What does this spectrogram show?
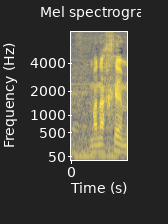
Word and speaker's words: Menachem: Menachem is the correct pronunciation. In Hebrew, CH is Menachem.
